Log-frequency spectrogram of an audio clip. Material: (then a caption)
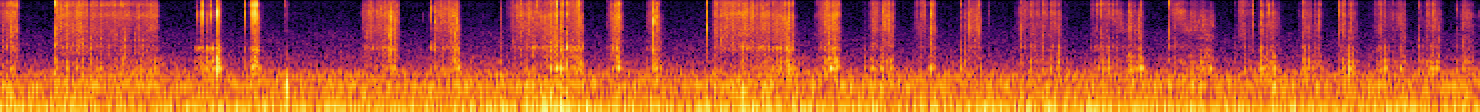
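Rhinestone. Long black-painted nails scratch and tap the surface of a small, rigid, hollow gold hard-shell evening clutch covered in glitter and rhinestones, lying on white fur. Quick, bright, crackling scratches come in short bursts, mixed with crisp clicks off the studs. A steady low hum runs underneath throughout.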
